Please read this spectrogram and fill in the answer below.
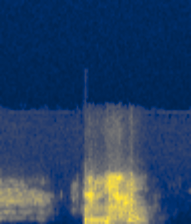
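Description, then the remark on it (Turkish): A single loud sneeze bursts out with a voiced, breathy blast lasting under a second, following a brief trailing sound and then silence. “Çok yaşa.”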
